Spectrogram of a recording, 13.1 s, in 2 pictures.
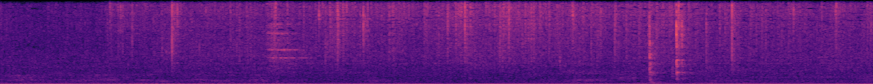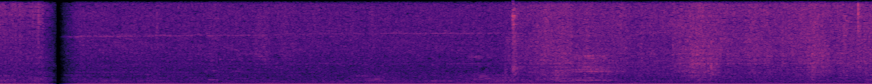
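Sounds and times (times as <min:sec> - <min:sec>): flatbread sizzling in ghee: 0:00.0 - 0:13.0.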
